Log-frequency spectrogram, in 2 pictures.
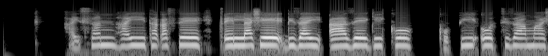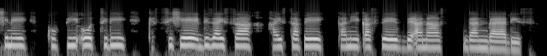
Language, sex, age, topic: Gamo, female, 25-35, government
